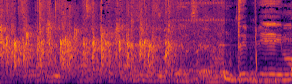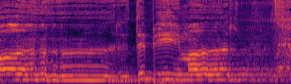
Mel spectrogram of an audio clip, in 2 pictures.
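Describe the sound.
An audience applauds a poet at a poetry recital, dense clapping filling the first few seconds before a voice takes over and the applause fades beneath it.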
